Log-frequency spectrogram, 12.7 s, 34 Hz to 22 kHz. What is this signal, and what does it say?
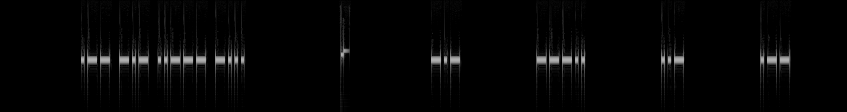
Morse code, heard as a keyed tone, about 25 wpm, spaced as for 11 wpm, 700 Hz. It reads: WK2B K8UW
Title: USA Call Signs - 4 Characters - 8x Character Spacing - 25wpm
